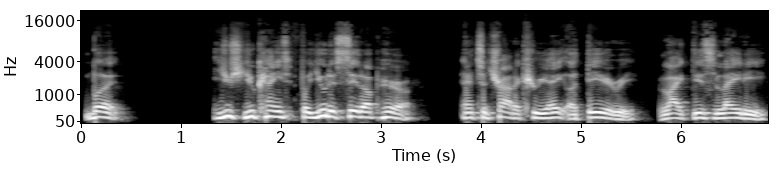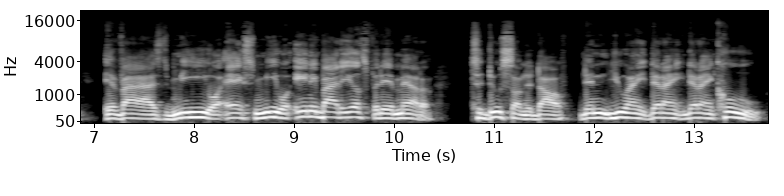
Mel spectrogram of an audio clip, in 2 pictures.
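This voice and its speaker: A man's voice: medium pitch, moderate pace, darkish tone. A man arguing on a podcast, defensive and stammering as he repeats himself. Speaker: podcast guest. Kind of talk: heated casual interview.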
